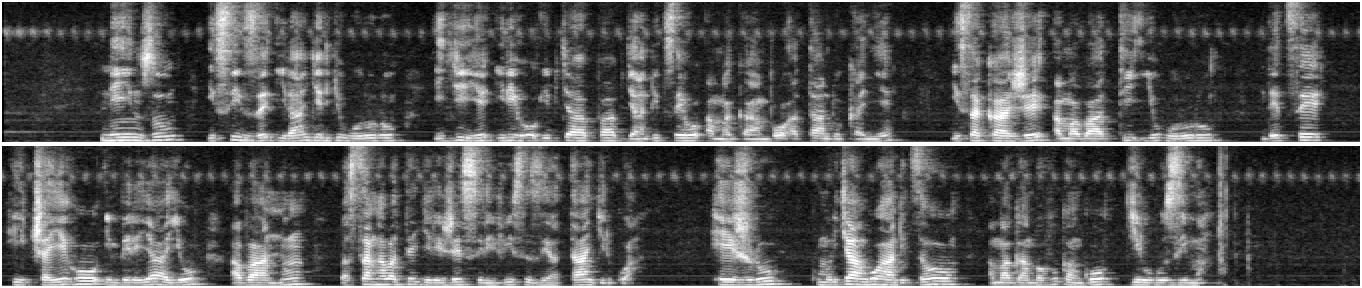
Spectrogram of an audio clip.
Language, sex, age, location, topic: Kinyarwanda, male, 25-35, Nyagatare, health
